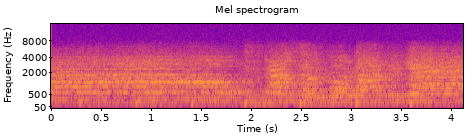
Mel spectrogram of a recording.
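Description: Mixed chorus of men's and women's voices singing together in a stage musical's ensemble number. A long held chord gives way about two seconds in to a new sung phrase.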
